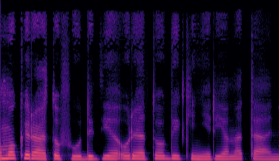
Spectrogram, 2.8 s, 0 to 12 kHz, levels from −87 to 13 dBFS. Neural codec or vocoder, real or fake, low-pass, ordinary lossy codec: codec, 24 kHz, 0.9 kbps, WavTokenizer, large speech release; fake; none; none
